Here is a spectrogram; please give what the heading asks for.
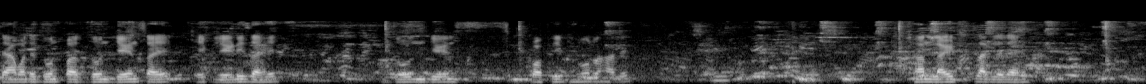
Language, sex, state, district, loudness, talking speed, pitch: Marathi, male, Maharashtra, Nagpur, -21 LUFS, 85 wpm, 120 Hz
